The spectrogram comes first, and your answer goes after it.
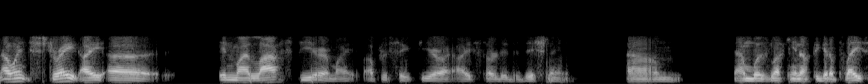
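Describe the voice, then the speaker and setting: Deep-voiced young man on a tinny line. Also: dry recording. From Hong Kong. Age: 20s. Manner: hesitant, thoughtful, many fillers and restarts. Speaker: guest actor. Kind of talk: casual conversation. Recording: tinny phone-like call audio.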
